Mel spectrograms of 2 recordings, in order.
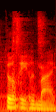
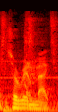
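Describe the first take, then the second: First: The name is said with a French accent. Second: The name is said with an American accent. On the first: "Pour les Français" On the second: "Comme ça se prononce pour les Américains"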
